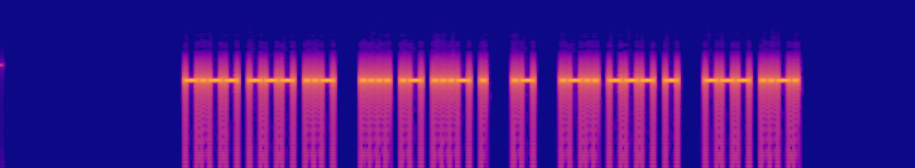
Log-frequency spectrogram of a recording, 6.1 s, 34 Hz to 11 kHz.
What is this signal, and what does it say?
Morse code, heard as a keyed tone, about 44 wpm, 700 Hz. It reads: YOU HAVE A LOT OF
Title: Sets of 5 Words Encore 45wpm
